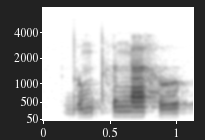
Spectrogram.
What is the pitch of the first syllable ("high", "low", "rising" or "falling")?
rising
